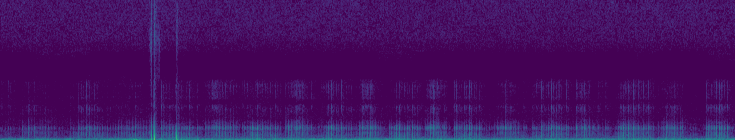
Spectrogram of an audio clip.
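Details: Four-month-old male cat Banh Mi sleeping and snoring in a low rumbling purr, with a brief sharp click near the two-second mark, then steady rhythmic breathing.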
